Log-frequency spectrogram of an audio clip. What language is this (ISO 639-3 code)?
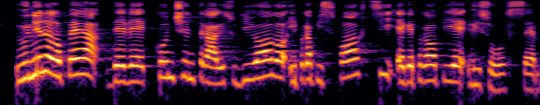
ita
